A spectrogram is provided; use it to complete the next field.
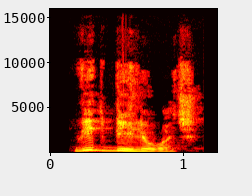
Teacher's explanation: Кріт «к» не зубний, отже він не пом'якшується. Відбілювач «ди» зубний, але «б» губний, пом'якшення не відбувається.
